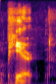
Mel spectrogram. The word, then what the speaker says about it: Peart: The way he pronounced it is Neil Peart. That's how his name was pronounced.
